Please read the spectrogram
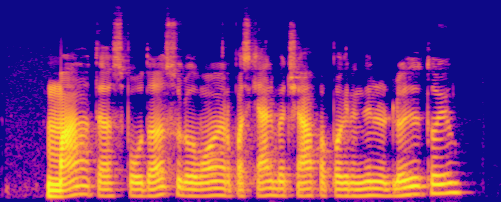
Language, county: Lithuanian, Vilnius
